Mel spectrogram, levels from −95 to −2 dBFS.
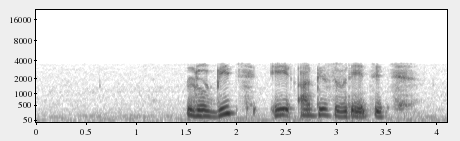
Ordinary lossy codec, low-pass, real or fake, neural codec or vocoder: none; 3.6 kHz; fake; codec, 16 kHz, 16 kbps, FreqCodec, larger model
